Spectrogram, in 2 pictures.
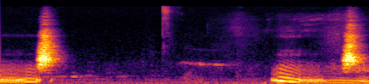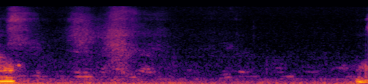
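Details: Lotto, a pet Shih Tzu, gives two sharp, loud barks about three seconds apart, with a woman speaking softly to the dog between them.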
